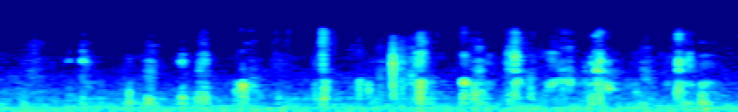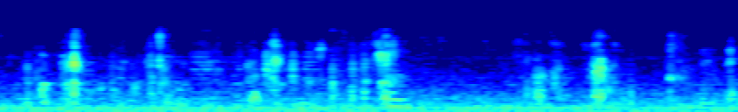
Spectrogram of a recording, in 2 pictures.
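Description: Faint close-up chewing and biting of grilled pork belly and shredded green onion: an irregular run of small wet clicks and crunches, with chopsticks picking food from a plastic takeout tray partway through.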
